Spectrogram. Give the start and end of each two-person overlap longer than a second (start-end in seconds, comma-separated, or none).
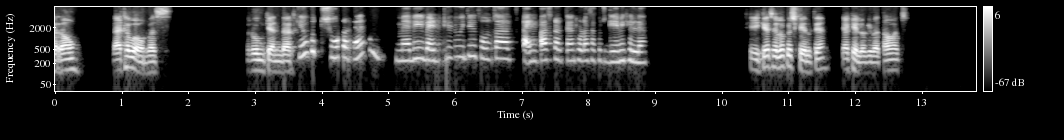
none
